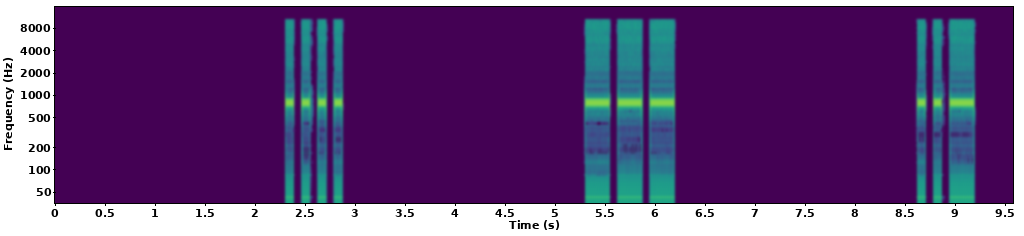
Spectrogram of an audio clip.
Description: Morse code, heard as a keyed tone, about 15 wpm, 800 Hz. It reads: H O U
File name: Special INGs / Special INGs-mp3s / VerySlowToFaster Ing @10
